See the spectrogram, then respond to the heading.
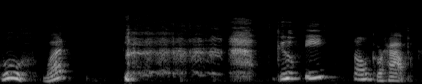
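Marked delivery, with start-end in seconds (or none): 1.2-2.5 breathy high laugh at a mistake; real laugh. Real, not acted. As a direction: crack up at yourself. Reader laughs at own flub.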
